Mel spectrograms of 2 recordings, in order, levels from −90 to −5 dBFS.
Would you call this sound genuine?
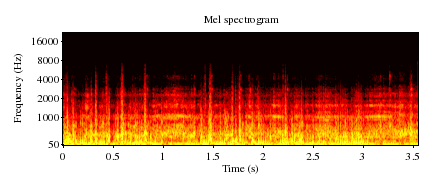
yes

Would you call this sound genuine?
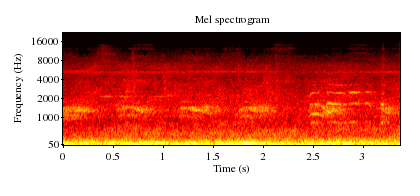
yes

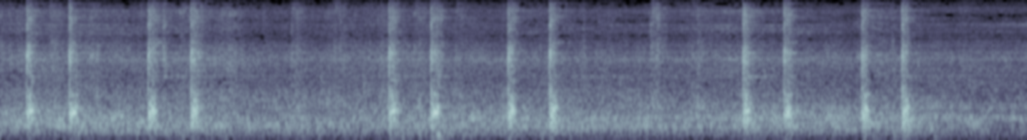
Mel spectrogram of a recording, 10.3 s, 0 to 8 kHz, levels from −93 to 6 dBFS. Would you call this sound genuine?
yes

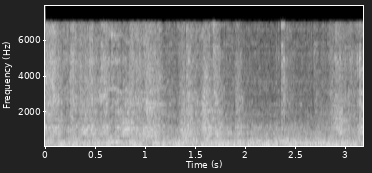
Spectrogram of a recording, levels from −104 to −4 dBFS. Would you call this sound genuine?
no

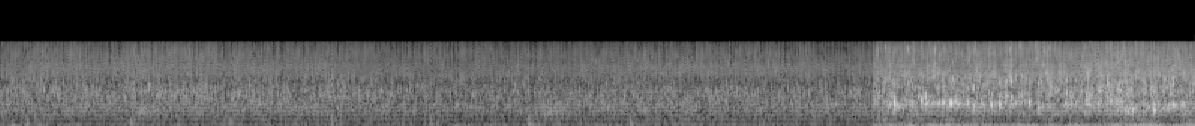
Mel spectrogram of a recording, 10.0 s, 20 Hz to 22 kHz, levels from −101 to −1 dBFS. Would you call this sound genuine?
no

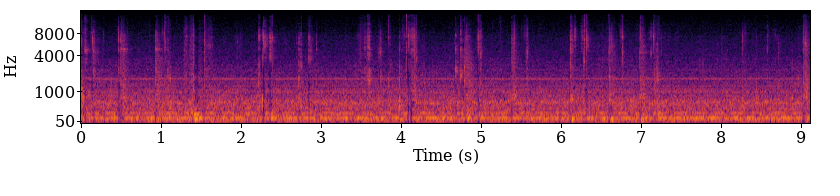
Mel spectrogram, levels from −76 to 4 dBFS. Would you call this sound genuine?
no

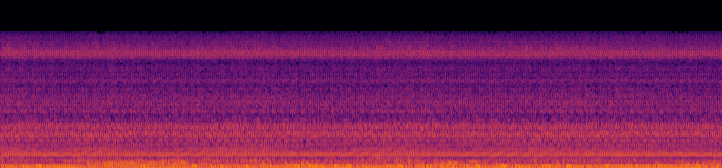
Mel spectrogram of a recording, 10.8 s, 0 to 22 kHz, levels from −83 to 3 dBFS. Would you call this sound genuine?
yes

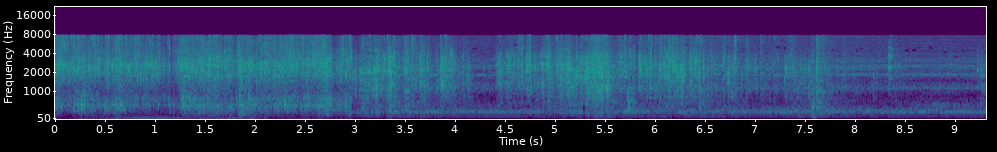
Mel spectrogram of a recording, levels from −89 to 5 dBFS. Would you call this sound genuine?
yes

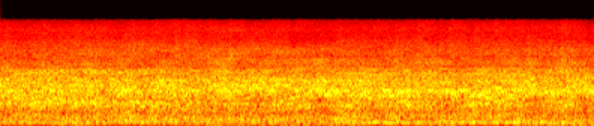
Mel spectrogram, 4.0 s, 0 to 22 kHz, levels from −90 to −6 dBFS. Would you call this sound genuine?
no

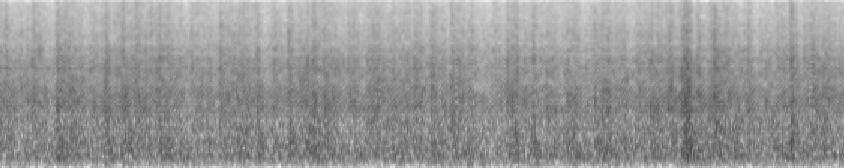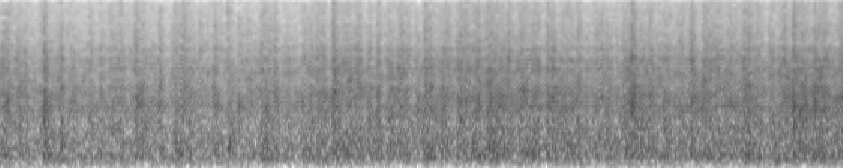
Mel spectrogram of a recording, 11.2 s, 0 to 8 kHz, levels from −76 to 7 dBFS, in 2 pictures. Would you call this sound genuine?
no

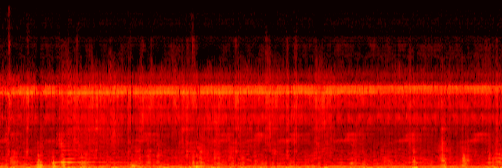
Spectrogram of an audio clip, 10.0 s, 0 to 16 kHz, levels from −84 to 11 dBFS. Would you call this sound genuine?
no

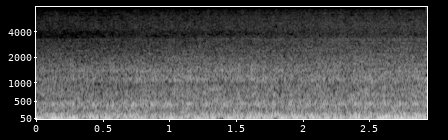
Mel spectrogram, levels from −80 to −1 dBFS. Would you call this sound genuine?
yes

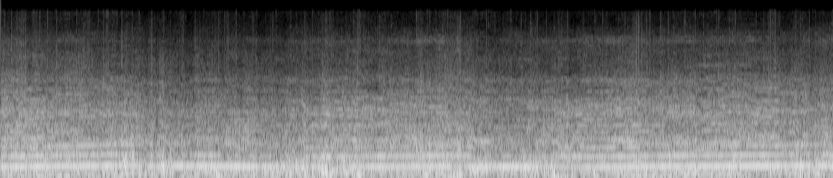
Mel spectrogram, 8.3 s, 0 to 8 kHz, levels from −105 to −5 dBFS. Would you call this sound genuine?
no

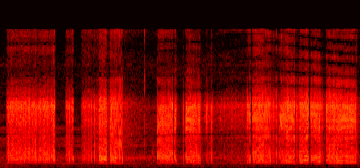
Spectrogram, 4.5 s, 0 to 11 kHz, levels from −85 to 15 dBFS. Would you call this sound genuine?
yes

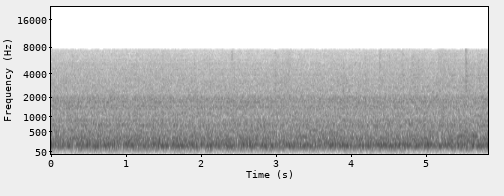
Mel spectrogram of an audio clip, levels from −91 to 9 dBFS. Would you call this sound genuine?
yes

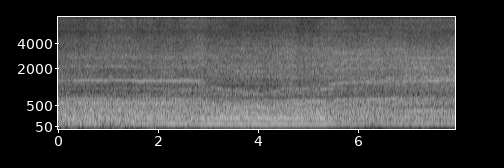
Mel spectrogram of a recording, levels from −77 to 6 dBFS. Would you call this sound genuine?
no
